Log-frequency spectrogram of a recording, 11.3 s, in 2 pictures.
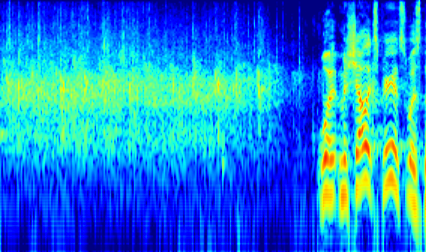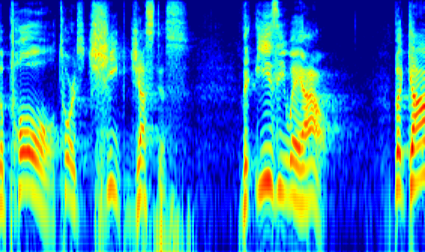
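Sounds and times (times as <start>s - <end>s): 
audience applause: 0.0s - 4.2s
speech: 4.2s - 8.2s, 8.9s - 10.1s, 10.9s - 11.3s.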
